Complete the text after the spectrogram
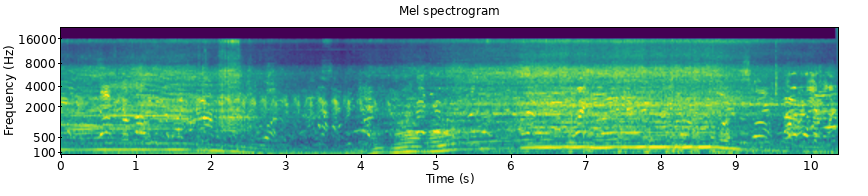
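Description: Thick mud squelches and splashes under spinning tyres.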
